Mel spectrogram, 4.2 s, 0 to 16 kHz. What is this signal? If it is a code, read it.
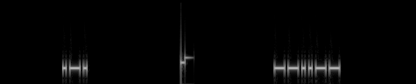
Morse code, heard as a keyed tone, about 36 wpm, 700 Hz. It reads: R ,
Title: Single Character (Letter:Number:Punctuation:Prosign) Alt 35wpm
